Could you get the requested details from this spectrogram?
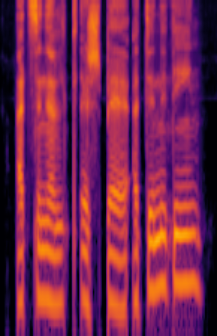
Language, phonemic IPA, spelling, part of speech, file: Navajo, /ʔɑ̀t͡sʰɪ̀nɪ̀lt͡ɬʼɪ̀ʃ pèː ʔɑ̀tɪ̀nɪ́tíːn/, atsiniltłʼish bee adinídíín, noun, Nv-atsiniltłʼish bee adinídíín.ogg
- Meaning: electric light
